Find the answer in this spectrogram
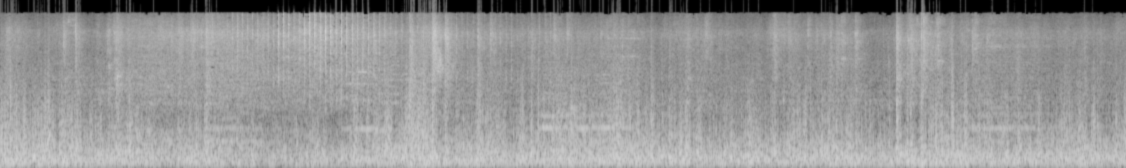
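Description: Loud, steady rush and rumble of a moving express passenger train heard from on board: wheels running on the rails, with scattered short clicks.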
